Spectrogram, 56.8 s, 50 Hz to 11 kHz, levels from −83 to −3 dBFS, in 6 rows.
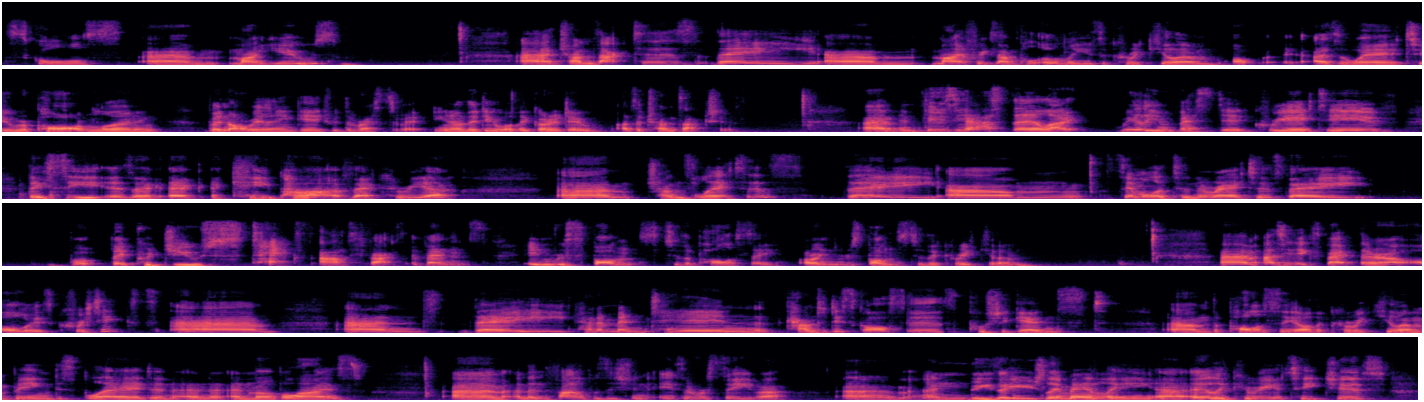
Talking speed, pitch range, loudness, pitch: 145 wpm, 160-180 Hz, -23 LUFS, 170 Hz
